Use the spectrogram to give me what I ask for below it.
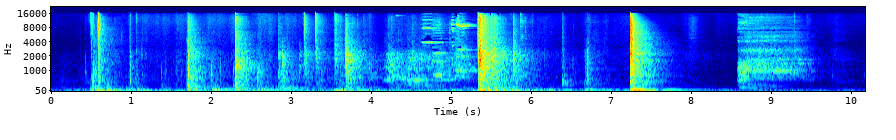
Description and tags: sick stomach
Going fast to the toilet.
